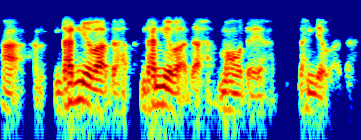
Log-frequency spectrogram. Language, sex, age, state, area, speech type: Sanskrit, male, 30-45, Bihar, rural, conversation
